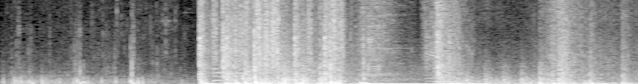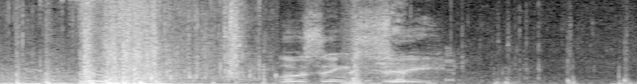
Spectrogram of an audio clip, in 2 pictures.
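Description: A gun fires loud bursts of shots.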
